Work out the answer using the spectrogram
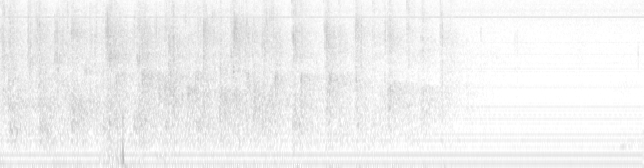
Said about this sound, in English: Can we give them one more round of applause this morning?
